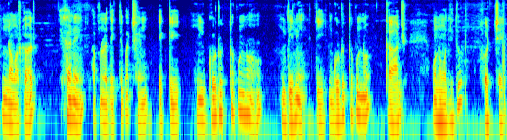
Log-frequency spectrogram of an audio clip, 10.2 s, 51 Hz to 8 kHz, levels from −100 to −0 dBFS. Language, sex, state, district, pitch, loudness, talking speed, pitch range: Bengali, male, West Bengal, Jalpaiguri, 105 Hz, -31 LUFS, 85 wpm, 95-120 Hz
